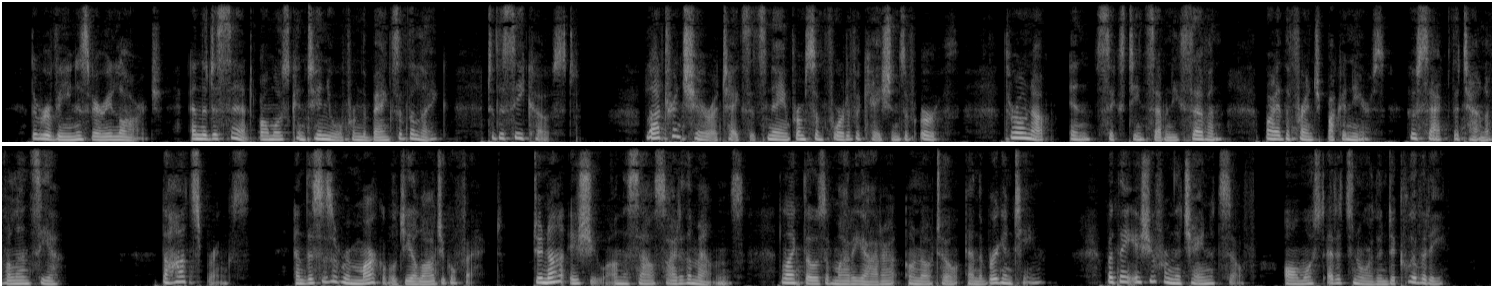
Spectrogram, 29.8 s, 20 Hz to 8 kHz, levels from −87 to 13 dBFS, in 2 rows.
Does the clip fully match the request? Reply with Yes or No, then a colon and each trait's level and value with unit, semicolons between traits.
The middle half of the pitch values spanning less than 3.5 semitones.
No: average, 4.6 semitones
